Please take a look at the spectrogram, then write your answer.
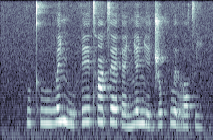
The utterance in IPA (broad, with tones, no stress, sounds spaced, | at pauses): kʷ ɛ˦ kʰ uː˦ β ɛ˦ ɲ uː˨ h eː˦ tʰ ã˦ t͡s ɛ˦ | ɛ˨ ɲ ɛ˦ ɲ e˨ d͡ʒ ɔ˦ kʷ ɛ˦˨ r ɔ˨ t͡s i˨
